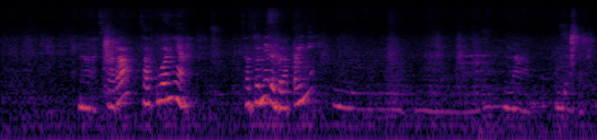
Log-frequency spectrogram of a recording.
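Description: A young woman speaks with animation close by.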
